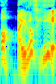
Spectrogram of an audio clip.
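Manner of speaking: Geordie accent, drawn out. Trying the show name in an accent after being asked: geordie accent. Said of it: "I don't know why I went Geordie".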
